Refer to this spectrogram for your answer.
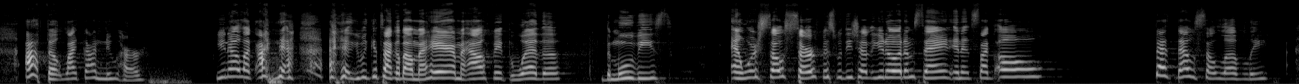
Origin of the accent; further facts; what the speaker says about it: Mississippi, United States; You know, I'm country. You know, I grew up in Mississippi. And I say a lot of y'alls. I got some slang in me, you know.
